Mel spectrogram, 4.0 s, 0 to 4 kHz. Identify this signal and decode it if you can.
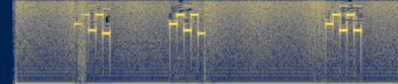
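Five-tone selective call (ZVEI), heard as quick runs of five tones, tones of about 70 ms. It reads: 88665 88665 88666
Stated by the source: ZVEI five-tone call 88852 received by SDR.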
